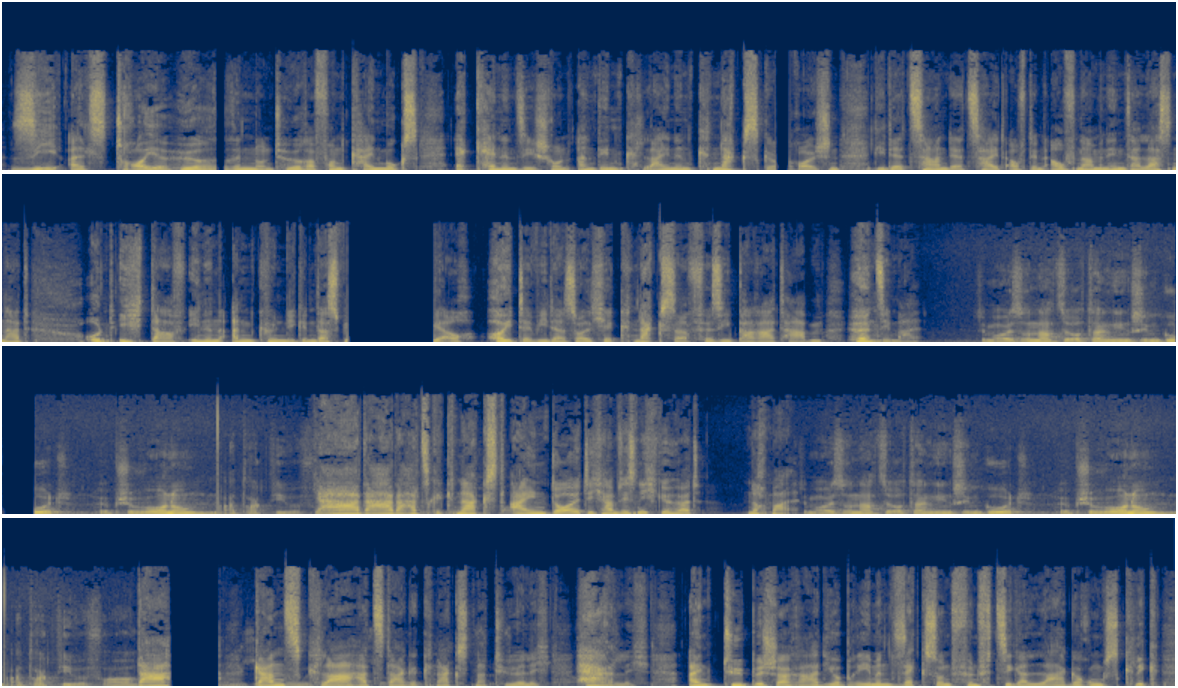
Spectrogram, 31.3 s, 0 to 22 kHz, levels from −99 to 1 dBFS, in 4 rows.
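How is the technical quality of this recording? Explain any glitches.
The speech is interrupted by five dropouts to silence. A Bluetooth stall is the likely cause. Gaps fall at 1.43–1.49 s (64 ms), 5.16–5.25 s (96 ms), 10.13–10.71 s (583 ms), 15.64–15.88 s (233 ms) and 24.60–24.93 s (331 ms). Interference delays wireless packets, the receiving buffer empties, and playback halts until retransmitted audio arrives. Each time, the sound cuts abruptly to silence and then resumes, with the half-second gap near 10 s the longest.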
